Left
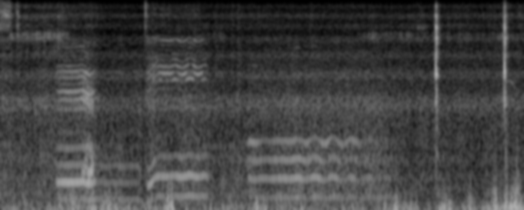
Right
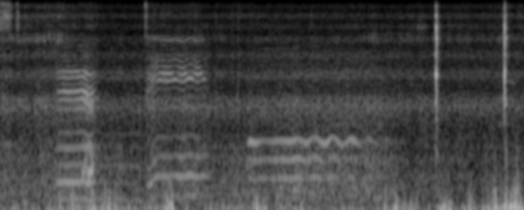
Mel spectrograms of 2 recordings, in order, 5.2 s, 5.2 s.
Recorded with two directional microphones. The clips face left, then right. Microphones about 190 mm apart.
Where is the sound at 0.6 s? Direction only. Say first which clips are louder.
Left 7 dB; 35° left (ahead or behind).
